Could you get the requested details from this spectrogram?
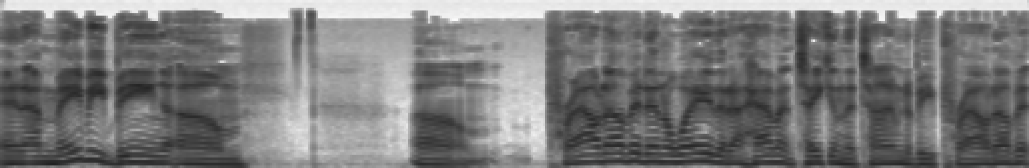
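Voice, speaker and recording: A Mississippi accent at a fairly slow pace, with very even loudness and ordinary pitch variation, in a very clean recording with a silent background. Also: man, fairly high pitch for a man. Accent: US Southern (Mississippi). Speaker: novelist. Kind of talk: radio interview. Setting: studio.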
